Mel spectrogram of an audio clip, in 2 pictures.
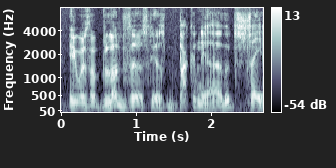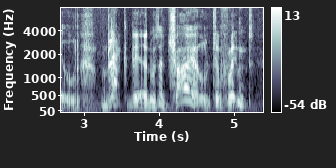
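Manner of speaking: lightly voiced gruff squire, excited about a pirate; a hint of a rough old squire telling a pirate tale; bluff squire. Squire's voice in story.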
